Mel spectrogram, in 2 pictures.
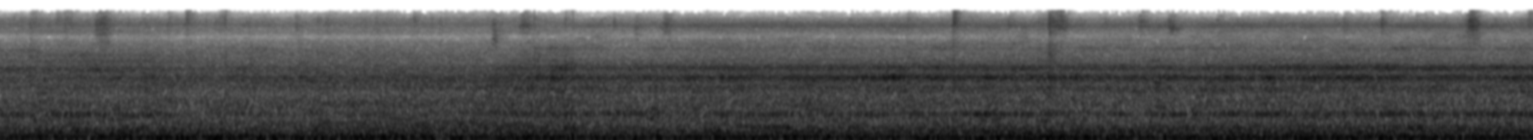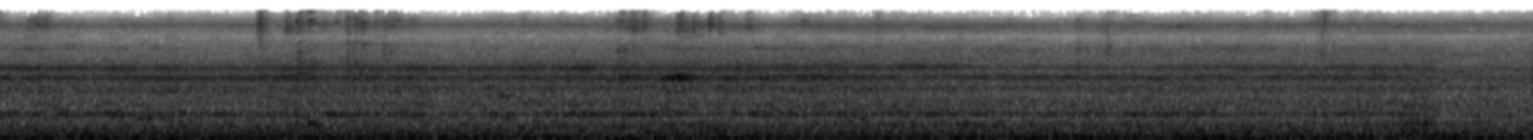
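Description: Tokyo Metro Namboku Line subway train running at steady speed through the tunnel, heard from inside the passenger car: a constant low rumble of the running gear on the rails, with faint steady high tones above it.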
